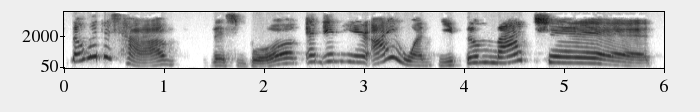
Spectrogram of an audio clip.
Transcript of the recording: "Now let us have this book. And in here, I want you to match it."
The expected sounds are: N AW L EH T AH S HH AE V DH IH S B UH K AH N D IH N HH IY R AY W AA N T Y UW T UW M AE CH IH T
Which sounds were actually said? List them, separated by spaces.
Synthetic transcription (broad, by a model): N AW W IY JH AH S HH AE V DH IH S B UH K AH N D IH N HH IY R AY W AA N T Y UW T UW M AE CH IH T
